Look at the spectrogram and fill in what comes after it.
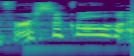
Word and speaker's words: versicle: Is it versicle? I feel like I'm saying that wrong. – Yeah, versicle. I mean, it sounds like it means little verse, which I guess. – Right. I just thought of like a fudgesicle as all.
